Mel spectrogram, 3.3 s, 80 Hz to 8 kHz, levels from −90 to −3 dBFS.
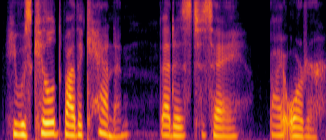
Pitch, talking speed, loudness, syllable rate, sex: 195 Hz, 220 wpm, -18 LUFS, 5.7 syllables/s, female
